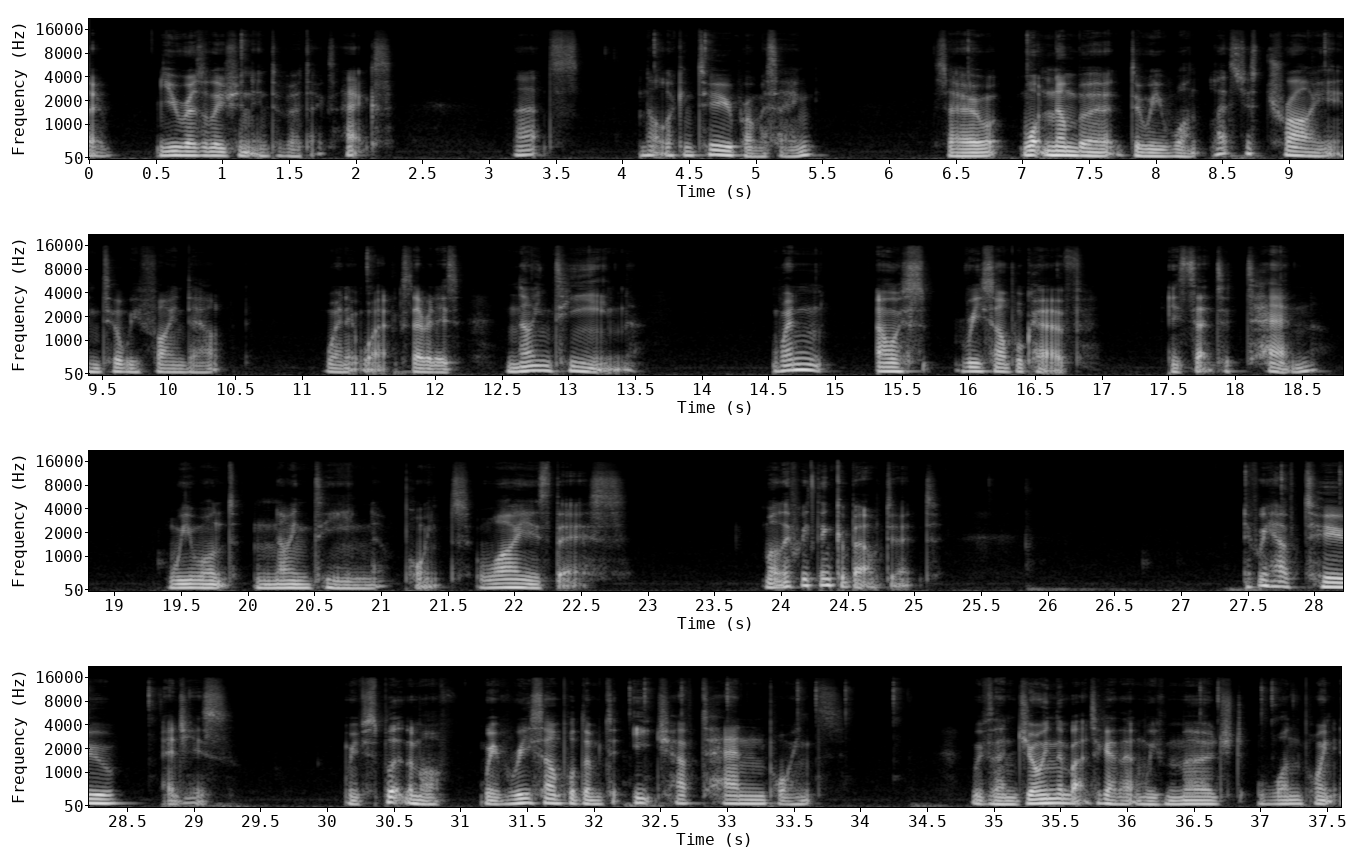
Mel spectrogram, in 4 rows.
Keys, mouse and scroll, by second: 1.7 middle click, 4.1-4.4 drag, 6.3 d, 6.4 right click, 6.9 d, 6.9 d, 7.4 middle click, 9.1-11.4 shift+drag, 13.6 middle click, 14.6 middle click, 17.4 middle click, 17.9 middle click, 23.1-25.1 middle drag, 25.4 scroll down 2, 25.8 shift+middle click, 26.8 shift+middle click, 27.2 d, 27.3 click, 27.7-28.0 d, 28.0 click, 28.5 d, 28.6 d, 32.0-34.1 typing, 32.1 click, 32.5 click, 33.4 click, 33.8 click, 35.9-37.1 typing, 36.4 click, 36.8 click.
